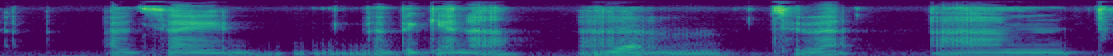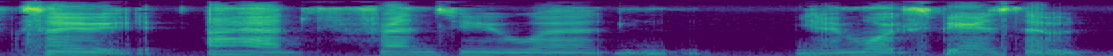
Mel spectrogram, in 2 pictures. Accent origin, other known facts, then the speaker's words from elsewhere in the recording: United Kingdom; so like you can probably obviously tell I'm British.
